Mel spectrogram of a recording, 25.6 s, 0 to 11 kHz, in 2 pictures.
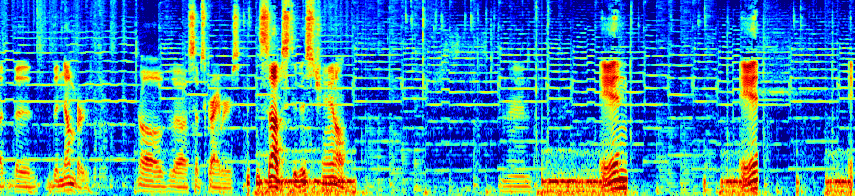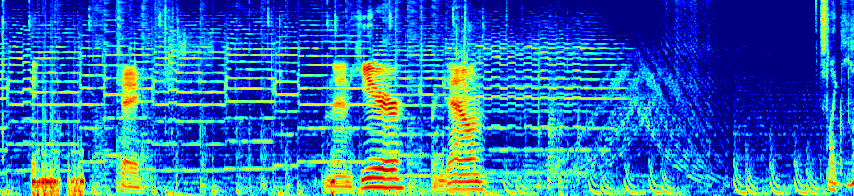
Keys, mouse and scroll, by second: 3.7 click, 3.8 space, 6.2 right click, 6.6 shift+right click, 7.2 right click, 8.1 space, 9.6 space, 10.5 click, 10.7 space, 11.9 click, 12.3 space, 13.3 click, 15.2-16.8 shift+drag, 17.7 click, 18.6-19.6 shift+drag.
